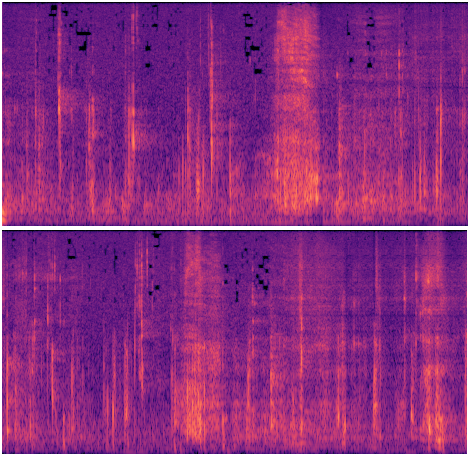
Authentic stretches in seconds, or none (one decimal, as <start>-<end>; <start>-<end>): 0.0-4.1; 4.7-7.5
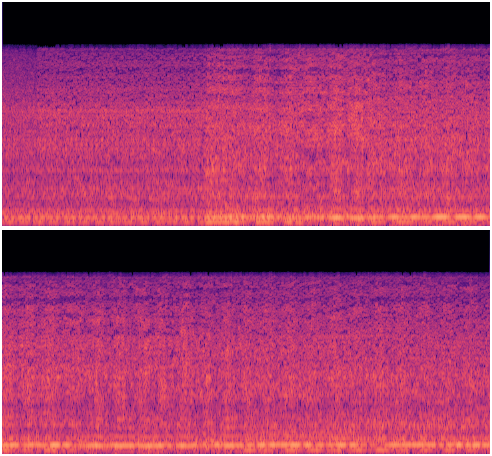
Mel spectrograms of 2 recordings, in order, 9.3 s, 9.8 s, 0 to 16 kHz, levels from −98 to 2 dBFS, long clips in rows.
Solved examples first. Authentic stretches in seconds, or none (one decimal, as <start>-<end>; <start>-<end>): 0.0-3.0; 3.7-5.6; 7.3-9.8

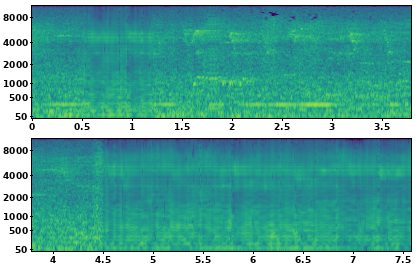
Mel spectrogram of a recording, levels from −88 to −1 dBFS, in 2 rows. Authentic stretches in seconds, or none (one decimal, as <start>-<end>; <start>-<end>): 0.0-0.5; 1.2-4.5

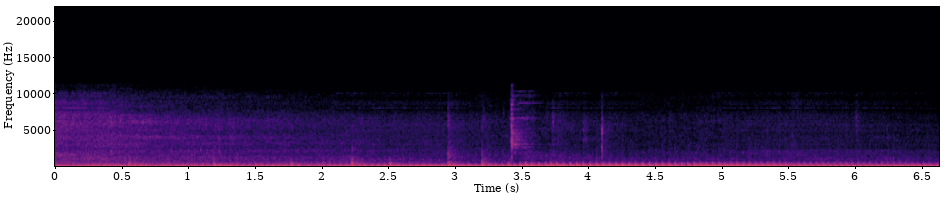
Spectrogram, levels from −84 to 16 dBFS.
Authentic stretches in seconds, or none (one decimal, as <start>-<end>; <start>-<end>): 0.4-2.1; 3.1-3.7; 4.4-5.0

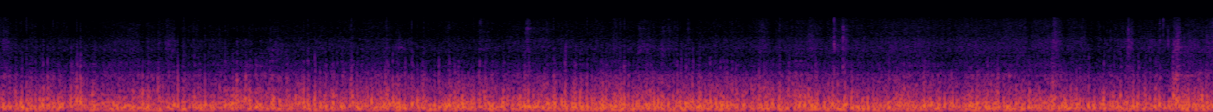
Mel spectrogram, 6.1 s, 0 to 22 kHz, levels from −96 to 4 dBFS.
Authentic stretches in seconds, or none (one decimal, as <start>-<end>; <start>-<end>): 0.0-0.4; 1.5-6.1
